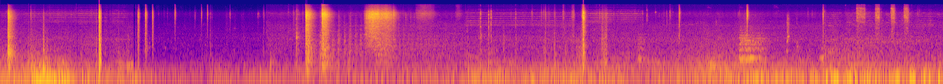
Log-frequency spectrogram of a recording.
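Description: Metal clicks, clinks and short scrapes from a hex key working the blade-clamp screws of an old Hitachi electric planer's cutter drum, with the drum and loose bolts knocking on a metal workbench. A few sharp single clicks stand out, over a low steady hum.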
